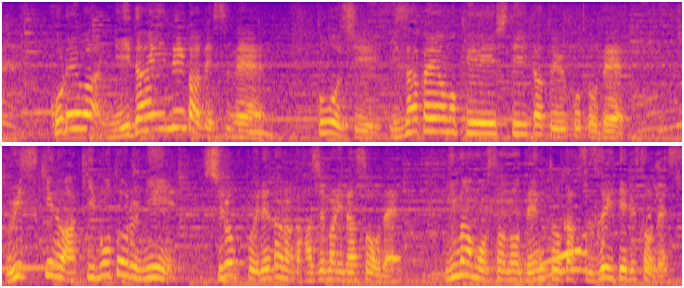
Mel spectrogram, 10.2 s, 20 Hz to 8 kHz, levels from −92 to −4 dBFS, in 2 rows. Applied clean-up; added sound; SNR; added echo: none; none; none; none.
